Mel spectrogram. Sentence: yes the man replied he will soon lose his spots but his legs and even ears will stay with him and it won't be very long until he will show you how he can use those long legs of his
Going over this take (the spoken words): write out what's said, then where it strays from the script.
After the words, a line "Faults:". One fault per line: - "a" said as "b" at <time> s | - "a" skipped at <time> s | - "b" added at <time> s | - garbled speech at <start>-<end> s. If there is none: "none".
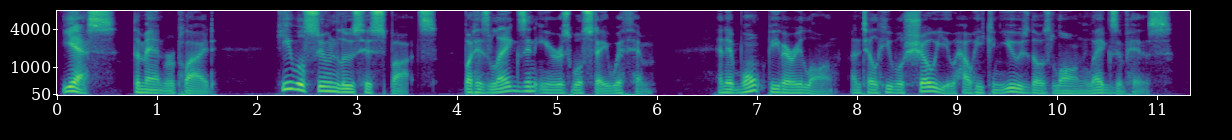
yes the man replied he will soon lose his spots but his legs and ears will stay with him and it won't be very long until he will show you how he can use those long legs of his
Faults:
- "even" skipped at 4.8 s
